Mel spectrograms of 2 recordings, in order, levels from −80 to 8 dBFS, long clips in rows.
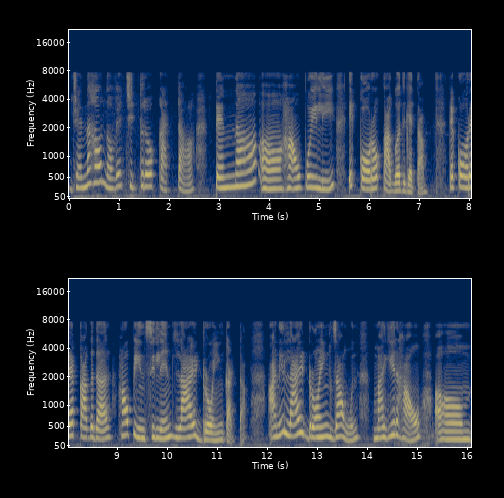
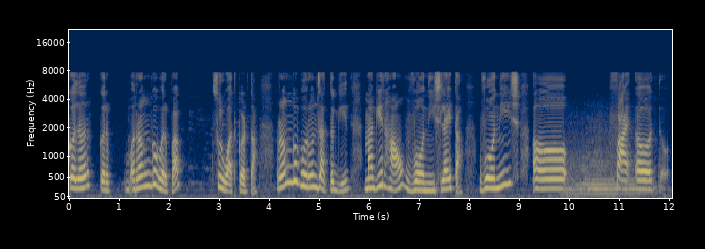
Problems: none marked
